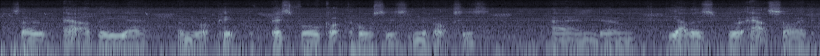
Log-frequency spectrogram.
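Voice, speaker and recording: In a Cockney accent, the speaker talks at a moderate pace with monotone, flat intonation, amid noticeable background noise and audible room echo. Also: man. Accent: Cockney London. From London, Dagenham (East London). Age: 70s. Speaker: retired publican and ex-footballer. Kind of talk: oral history interview. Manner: halting.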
